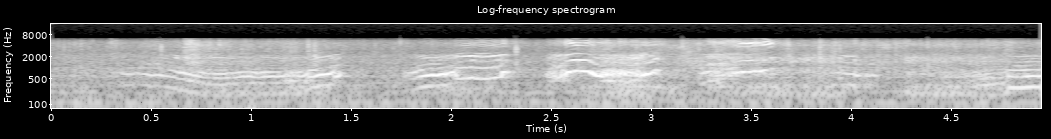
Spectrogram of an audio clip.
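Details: Five-week-old dog puppies: drawn-out, wavering whines and howl-like yowls with clear harmonics, several overlapping and rising and falling in pitch, over steady background noise.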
